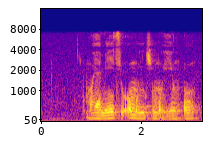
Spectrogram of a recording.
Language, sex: Northern Sotho, male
